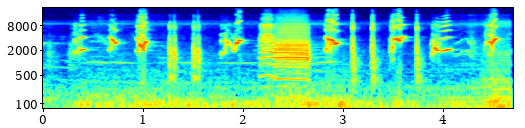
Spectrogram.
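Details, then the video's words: Javan myna (jalak kebo) with yellow eyes, singing as a tutor for other birds: irregular squawks and clipped whistles, a drawn-out grating rasp in the middle and brief chirps. "JALAK KEBO GACOR MATA KUNING | Untuk Masteran Kicau Jalak"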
